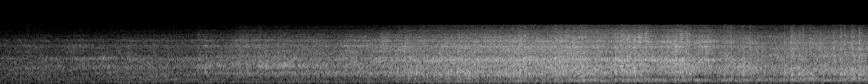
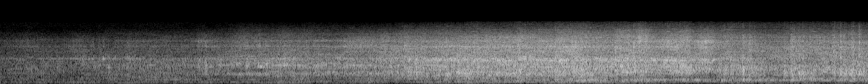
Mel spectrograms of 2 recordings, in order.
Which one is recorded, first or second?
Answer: first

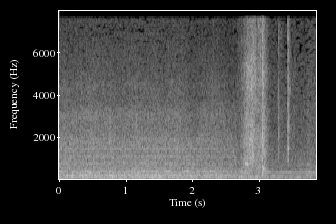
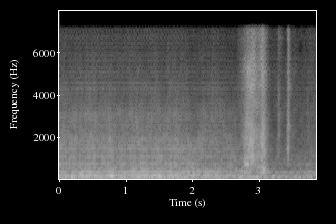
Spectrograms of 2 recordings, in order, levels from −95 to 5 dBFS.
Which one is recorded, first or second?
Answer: first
